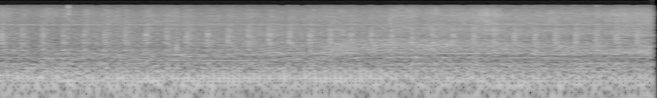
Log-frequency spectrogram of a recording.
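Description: Walk-behind two-wheel hand tractor's single-cylinder diesel engine running steadily, with a rapid, even knock of its firing strokes over a low hum.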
